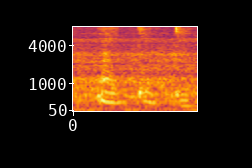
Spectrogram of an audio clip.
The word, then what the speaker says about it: Okuku: Okuku, in the first place, rightly pronounced Okuku, is the general hairdo of the Benin people.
